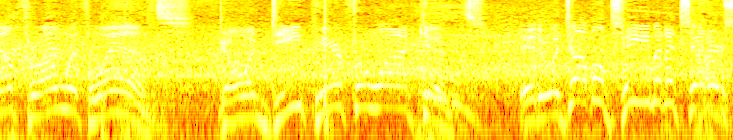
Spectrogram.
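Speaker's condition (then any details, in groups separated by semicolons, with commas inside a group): No condition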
